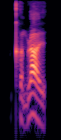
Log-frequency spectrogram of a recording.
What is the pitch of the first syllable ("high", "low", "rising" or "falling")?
low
